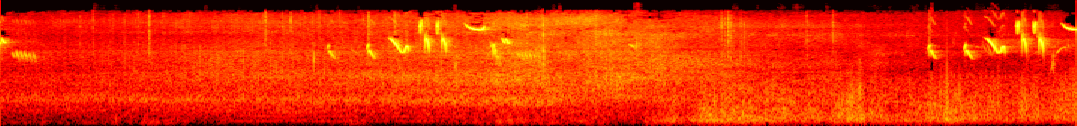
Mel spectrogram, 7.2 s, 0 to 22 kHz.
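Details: At Lake Teganuma in April 2017, a meadow bunting delivers two rapid phrases of high, clipped, chirping notes, each under a second long, over soft background rumble.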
